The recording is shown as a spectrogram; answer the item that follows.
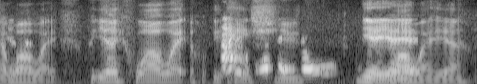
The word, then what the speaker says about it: Huawei: Huawei. Yeah, it's pronounced Huawei or something.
